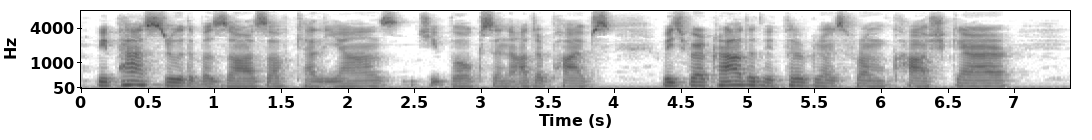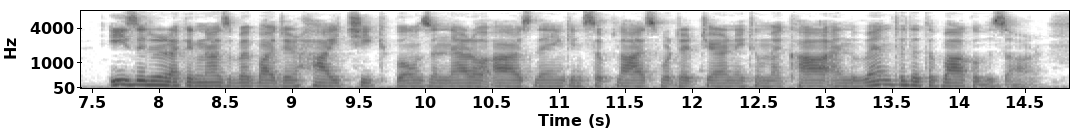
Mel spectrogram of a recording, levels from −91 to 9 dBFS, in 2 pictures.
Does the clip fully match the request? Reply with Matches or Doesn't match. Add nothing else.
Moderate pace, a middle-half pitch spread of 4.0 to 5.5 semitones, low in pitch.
Doesn't match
